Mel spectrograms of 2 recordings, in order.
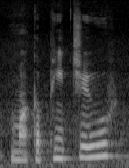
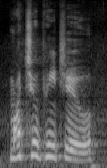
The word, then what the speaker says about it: Machu Picchu: Mr Ganesh is going to tell me I pronounce it wrong makapichu Machu Picchu thank you they both do visit that which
